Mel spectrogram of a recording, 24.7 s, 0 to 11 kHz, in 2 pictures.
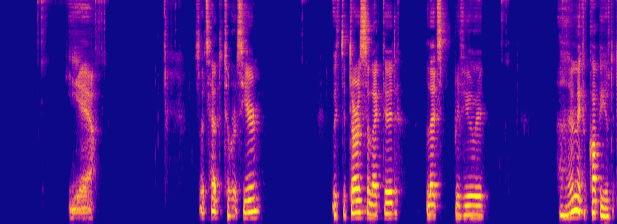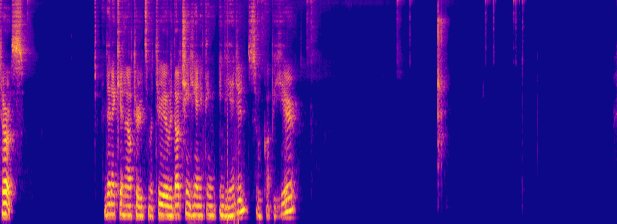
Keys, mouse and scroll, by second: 0.5 click, 1.6 click, 1.8 click, 3.2-4.8 typing, 3.2-4.8 drag, 5.8 click, 7.0 click, 7.7 click, 9.8 click, 11.0 click, 12.6-14.5 drag, 17.2 click, 18.2 click, 20.0 click, 21.8 click, 22.3 click, 22.5 click.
